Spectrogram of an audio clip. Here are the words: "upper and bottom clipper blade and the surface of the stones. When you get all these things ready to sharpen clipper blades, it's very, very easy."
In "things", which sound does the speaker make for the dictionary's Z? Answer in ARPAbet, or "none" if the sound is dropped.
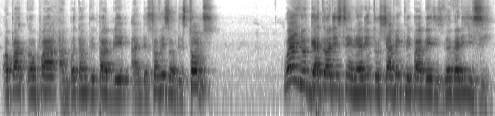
none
